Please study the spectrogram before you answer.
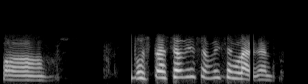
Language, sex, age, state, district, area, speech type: Bodo, female, 30-45, Assam, Udalguri, rural, conversation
